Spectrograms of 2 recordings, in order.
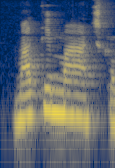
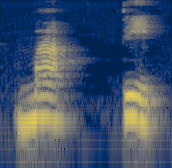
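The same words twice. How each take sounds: First: Said in the usual way. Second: "Matemática" slowly split as ma... te... má... ti... ca; lower, measured "Matemática" with pauses between all syllables. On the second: Shown as a demonstration. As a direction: sound out "Matemática" in five separate syllables. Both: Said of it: "matemática tem mais de quatro".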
